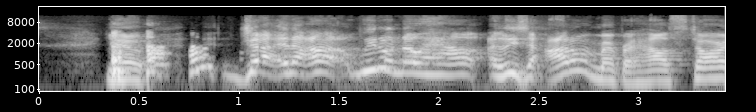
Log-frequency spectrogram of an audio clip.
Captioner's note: laughing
